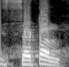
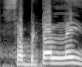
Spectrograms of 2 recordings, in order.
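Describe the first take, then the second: First: सटल said lower as "suttle", b silent. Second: सबटल with the b sounded, "sub-tul"; wrong way with b. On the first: Teacher giving children the correct reading, silent b. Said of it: "तो होगा सटल". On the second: Teacher showing children the wrong reading, b sounded. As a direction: say सबटल pronouncing the b. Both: Shown as a demonstration.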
